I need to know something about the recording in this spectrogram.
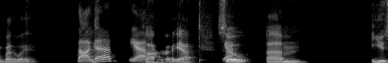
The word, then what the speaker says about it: Saga: um uh you mentioned is that how I'm pronouncing it by the way Saga yeah yeah so um you started off initially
